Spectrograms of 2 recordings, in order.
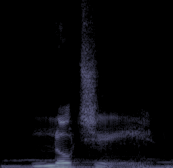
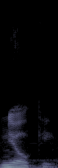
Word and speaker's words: gnocchi: Gnocchi, but it's spelled with a silent G.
